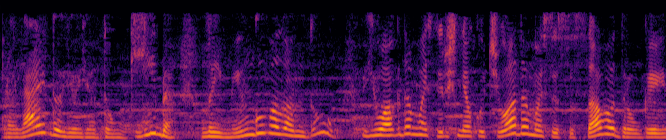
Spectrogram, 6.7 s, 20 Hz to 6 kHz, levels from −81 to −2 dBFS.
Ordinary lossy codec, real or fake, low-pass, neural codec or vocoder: MP3, 32 kbps; fake; 5.4 kHz; vocoder, 22.05 kHz, 80 mel bands, HiFi-GAN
